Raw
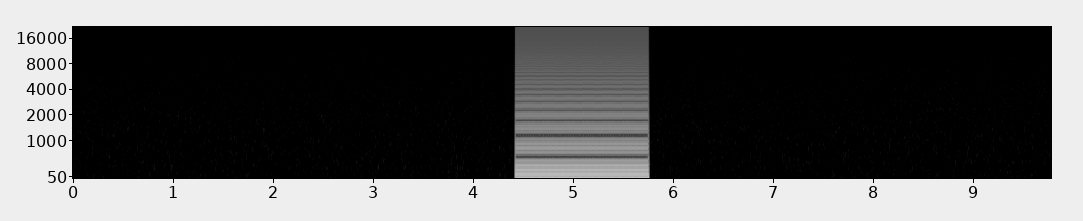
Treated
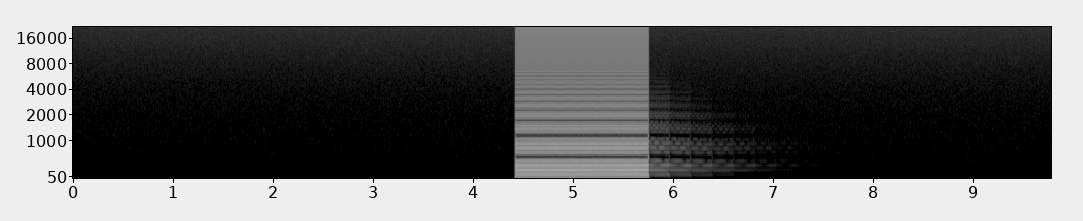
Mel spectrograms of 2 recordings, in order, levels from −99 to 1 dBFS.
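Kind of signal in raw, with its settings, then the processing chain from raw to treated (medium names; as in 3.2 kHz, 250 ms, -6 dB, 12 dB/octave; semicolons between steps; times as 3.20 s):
pulse 115 Hz, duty 20% -23.5 dBFS 1.33 s
block-companded coder 3-bit; RIAA curve recording; tape echo 213 ms, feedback 57%, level -21.5 dB, low-pass 5.2 kHz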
